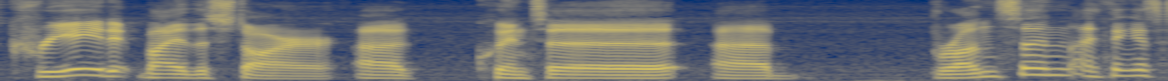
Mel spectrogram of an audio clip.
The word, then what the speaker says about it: Quinta Brunson: that, you know, it's created by the star, Quinta Brunson, I think is how it's pronounced.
